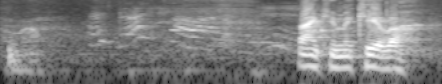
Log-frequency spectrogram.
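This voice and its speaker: A man serving as funeral celebrant, gently introducing the next speaker. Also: mid-range voice, little pitch movement, slow, faint music behind. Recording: distant, noisy room recording.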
